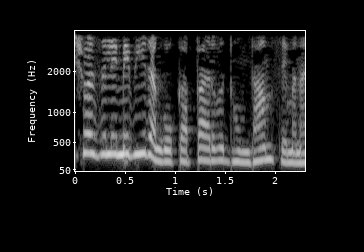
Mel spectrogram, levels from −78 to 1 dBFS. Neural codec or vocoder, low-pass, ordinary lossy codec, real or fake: vocoder, 44.1 kHz, 128 mel bands every 512 samples, BigVGAN v2; 3.6 kHz; none; fake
